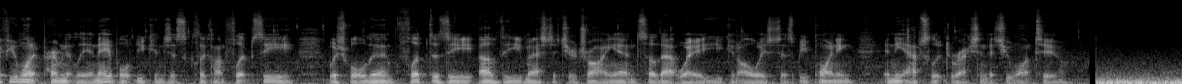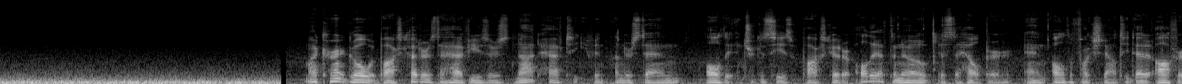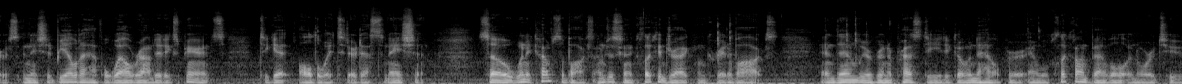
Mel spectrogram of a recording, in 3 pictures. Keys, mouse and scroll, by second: 1.3 click, 2.9 middle click, 3.6-5.4 drag, 5.8 middle click, 6.6-9.4 drag, 21.1 d, 29.0 d, 29.1-30.8 drag, 31.4-32.0 scroll up 1, 32.0 d, 33.9 click.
